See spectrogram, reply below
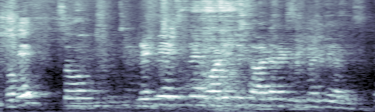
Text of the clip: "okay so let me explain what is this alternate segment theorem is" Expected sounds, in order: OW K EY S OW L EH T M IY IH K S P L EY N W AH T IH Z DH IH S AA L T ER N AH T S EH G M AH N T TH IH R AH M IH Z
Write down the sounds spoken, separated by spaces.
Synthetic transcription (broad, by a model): OW K EY S OW L EH T M IY IH K S P L EY N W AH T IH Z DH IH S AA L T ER AH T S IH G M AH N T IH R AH IH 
